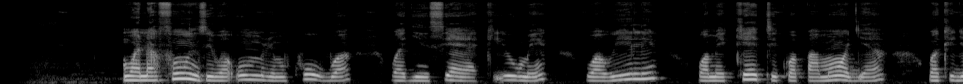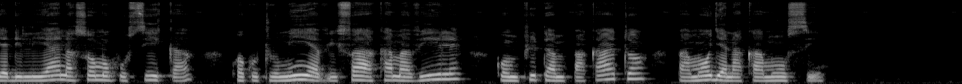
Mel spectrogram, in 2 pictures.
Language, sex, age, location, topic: Swahili, female, 25-35, Dar es Salaam, education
